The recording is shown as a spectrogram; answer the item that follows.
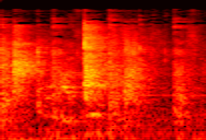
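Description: Celluloid-type table tennis ball bouncing: two light, hollow knocks a little under a second apart.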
